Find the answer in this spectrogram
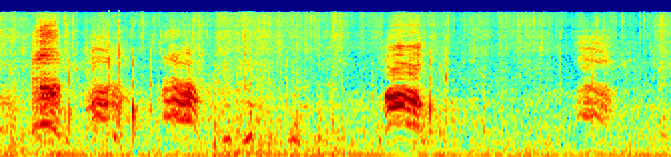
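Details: Flock of black crows attacking cheese: loud rasping caws in quick succession, three close together then two more spaced apart, with softer background murmur.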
